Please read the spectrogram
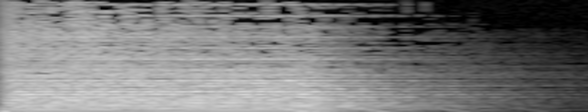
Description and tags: Inception Horn Victory
cinematic, dramatic, epic, horn, inception, intro, massive, orchestral, powerful, soundtrack, sountracks, victory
